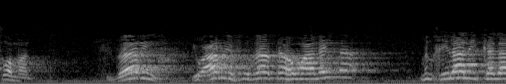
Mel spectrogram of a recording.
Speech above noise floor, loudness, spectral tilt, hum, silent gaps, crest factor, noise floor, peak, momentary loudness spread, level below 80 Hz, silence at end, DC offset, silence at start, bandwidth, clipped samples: 24 dB; -25 LUFS; -7 dB/octave; 50 Hz at -55 dBFS; none; 16 dB; -49 dBFS; -10 dBFS; 15 LU; -58 dBFS; 0 s; 0.6%; 0 s; 6.4 kHz; under 0.1%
